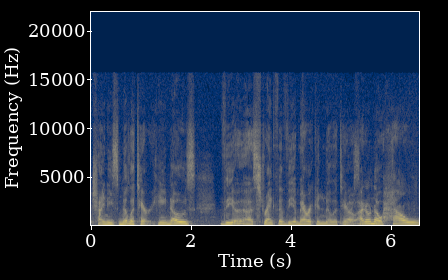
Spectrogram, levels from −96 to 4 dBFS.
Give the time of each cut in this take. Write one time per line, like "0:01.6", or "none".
0:05.3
